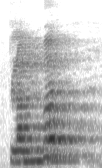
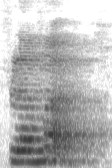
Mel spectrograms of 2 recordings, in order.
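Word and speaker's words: plumber: our lunch कीजिए इसका प्लमबर या प्लमर प्लमर या प्लमबर इसका राइट प्रोनंसिएशन है प्लमर यानी इसमें बी साइलेंट है और इसमें भी बी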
